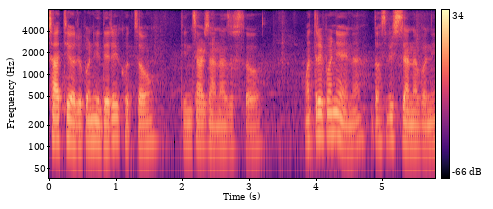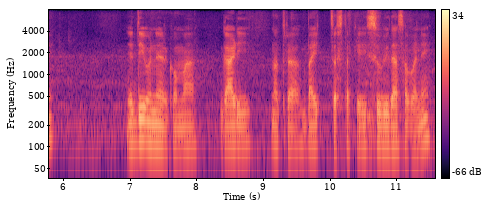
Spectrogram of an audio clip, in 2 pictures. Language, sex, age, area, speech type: Nepali, male, 18-30, rural, spontaneous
